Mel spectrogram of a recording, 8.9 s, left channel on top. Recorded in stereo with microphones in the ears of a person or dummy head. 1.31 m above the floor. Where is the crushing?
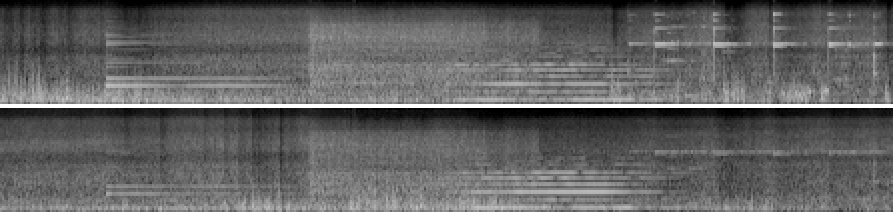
10° left (ahead or behind), 0.5 m.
